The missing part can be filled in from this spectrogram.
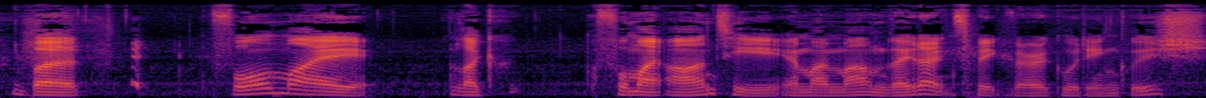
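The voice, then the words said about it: Broad Australian Bogan accent. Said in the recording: “my Bogan accent”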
